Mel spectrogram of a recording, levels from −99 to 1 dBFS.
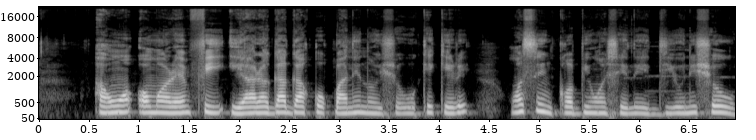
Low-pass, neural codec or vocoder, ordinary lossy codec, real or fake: none; vocoder, 48 kHz, 128 mel bands, Vocos; none; fake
